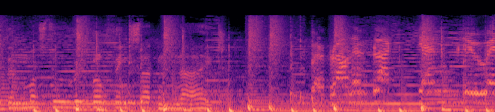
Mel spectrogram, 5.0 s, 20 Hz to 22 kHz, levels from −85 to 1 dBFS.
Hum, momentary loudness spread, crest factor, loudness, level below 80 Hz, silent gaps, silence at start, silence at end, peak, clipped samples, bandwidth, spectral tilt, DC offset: none; 4 LU; 16 dB; -22 LUFS; -30 dBFS; none; 0 s; 0 s; -4 dBFS; under 0.1%; 13 kHz; -5 dB/octave; under 0.1%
